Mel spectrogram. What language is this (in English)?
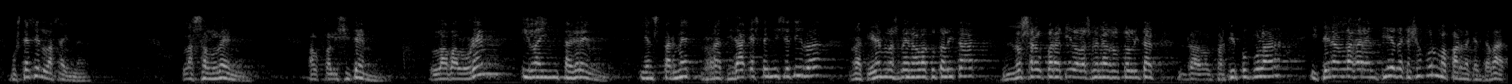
Catalan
